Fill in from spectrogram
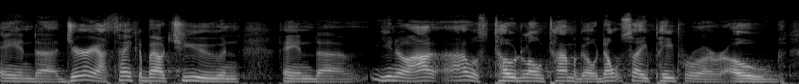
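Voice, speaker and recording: In a room with audible echo, a man talks at a fairly slow pace with a fairly high pitch and ordinary pitch variation. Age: 60s. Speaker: Bible class teacher. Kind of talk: Bible class lecture. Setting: church auditorium. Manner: halting, with many fillers.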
